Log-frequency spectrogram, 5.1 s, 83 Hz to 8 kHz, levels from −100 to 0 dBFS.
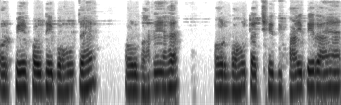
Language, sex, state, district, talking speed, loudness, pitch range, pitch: Hindi, male, Bihar, Muzaffarpur, 185 wpm, -15 LUFS, 155-175 Hz, 170 Hz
